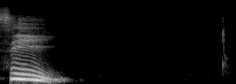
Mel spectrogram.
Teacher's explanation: lips clearly spread, jaw nearly closed, tongue high front, long and steady e e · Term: e sound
